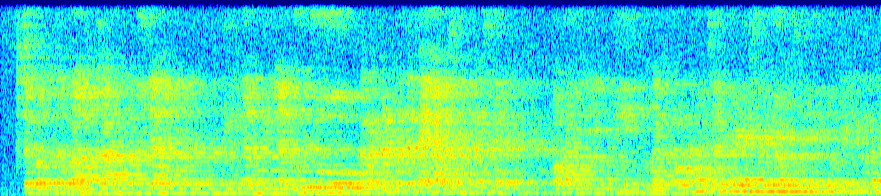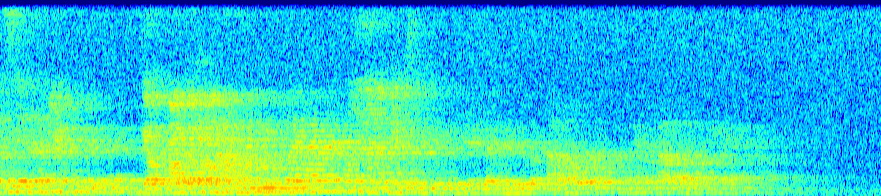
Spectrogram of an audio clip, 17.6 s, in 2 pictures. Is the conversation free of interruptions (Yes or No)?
No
